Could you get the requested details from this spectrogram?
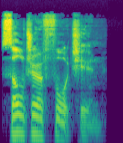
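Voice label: "soldier of fortune", English, British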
